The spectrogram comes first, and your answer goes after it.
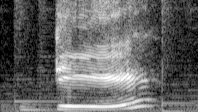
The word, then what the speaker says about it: D: D is pronounced just like the English word day.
